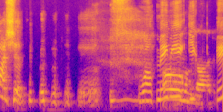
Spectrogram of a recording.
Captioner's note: laughs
